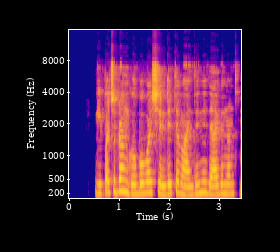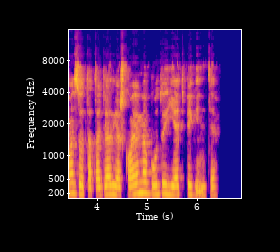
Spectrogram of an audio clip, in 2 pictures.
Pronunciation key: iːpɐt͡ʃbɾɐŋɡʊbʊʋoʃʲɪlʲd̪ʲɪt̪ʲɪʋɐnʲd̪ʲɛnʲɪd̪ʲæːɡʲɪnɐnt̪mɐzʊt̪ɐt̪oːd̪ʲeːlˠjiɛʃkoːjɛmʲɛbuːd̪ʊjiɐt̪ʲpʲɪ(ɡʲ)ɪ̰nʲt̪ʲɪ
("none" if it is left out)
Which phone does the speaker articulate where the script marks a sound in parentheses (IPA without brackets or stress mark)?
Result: ɡʲ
